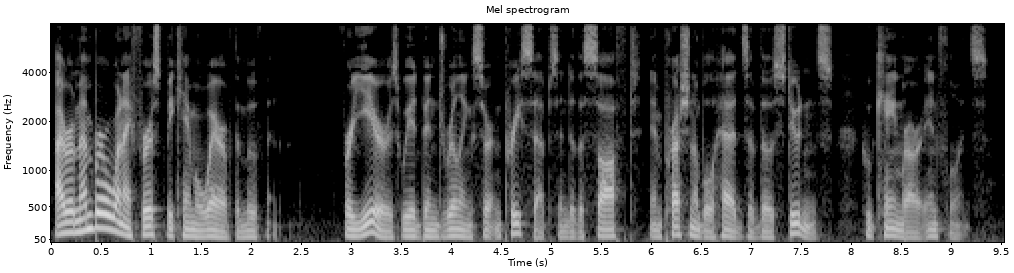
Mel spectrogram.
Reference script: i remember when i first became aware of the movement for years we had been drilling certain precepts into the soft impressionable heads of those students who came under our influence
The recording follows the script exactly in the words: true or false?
false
